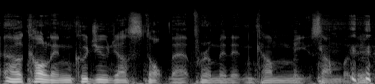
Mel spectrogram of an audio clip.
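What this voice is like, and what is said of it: Imitates another person's voice. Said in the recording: “That's a good imitation.”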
